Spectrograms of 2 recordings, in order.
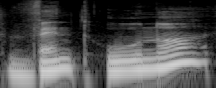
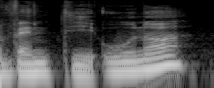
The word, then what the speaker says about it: ventuno: So there are three places where there's a small adjustment, which is vent uno instead of venti uno.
